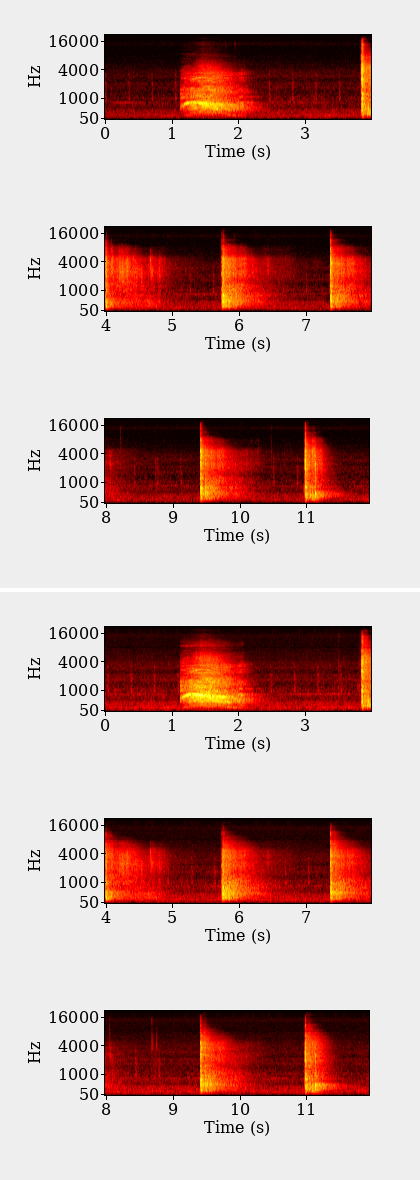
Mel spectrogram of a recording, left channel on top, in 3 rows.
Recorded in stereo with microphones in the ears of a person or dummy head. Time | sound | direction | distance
1.1 | a shout | 75° right (ahead or behind) | 1.7 m
3.8 | an explosion | 15° left (ahead or behind) | 0.6 m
